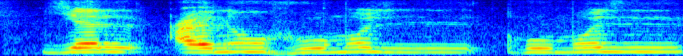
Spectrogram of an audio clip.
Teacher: ये लाम बारीक रहेगा, मीम भी बारीक, लाम भी।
